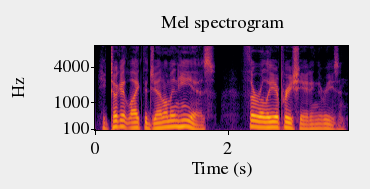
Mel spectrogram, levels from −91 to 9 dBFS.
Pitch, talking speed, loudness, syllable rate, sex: 130 Hz, 190 wpm, -15 LUFS, 6.0 syllables/s, male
